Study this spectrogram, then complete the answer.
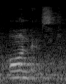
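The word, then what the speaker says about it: honest: যেমন অনেস্ট, আমরা সাধারণত অনেস্টটা লিখি এইচ দিয়ে শুরু করে কিন্তু এইচের উচ্চারণটা সেখানে হয় না, হয় অনেস্ট।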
